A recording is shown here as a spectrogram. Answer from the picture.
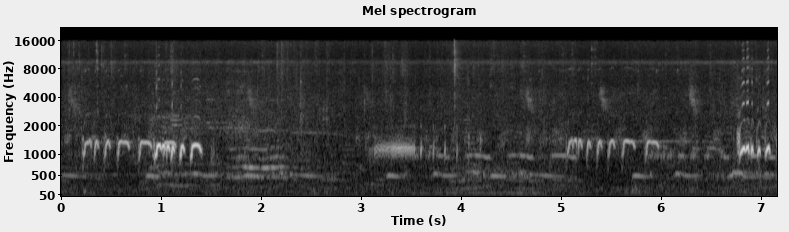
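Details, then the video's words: Local silver zebra dove singing, fainter and further off. Short series of hooked cooing notes rise over a noisy background with rustling, ending with a louder rolling phrase. "Perkutut silver gacor"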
